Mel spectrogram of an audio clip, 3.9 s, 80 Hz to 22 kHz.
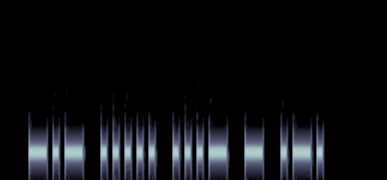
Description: Morse code, heard as a keyed tone, about 21 wpm, 700 Hz. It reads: K5VTR
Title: USA Call Signs - 5 Characters - Repeated 2x - 20wpm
